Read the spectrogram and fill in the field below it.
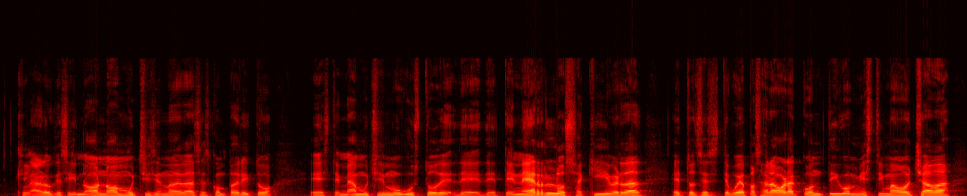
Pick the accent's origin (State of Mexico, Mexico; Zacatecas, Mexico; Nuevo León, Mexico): Nuevo León, Mexico; Monterrey; de aquí somos, bueno, pues regios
